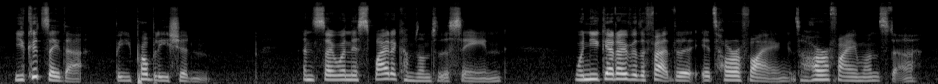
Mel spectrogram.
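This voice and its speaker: A plain, everyday voice moves at a fairly quick pace, with lively intonation and big swings in loudness. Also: woman, medium pitch for a woman. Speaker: film video essayist. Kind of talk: casual film review monologue.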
